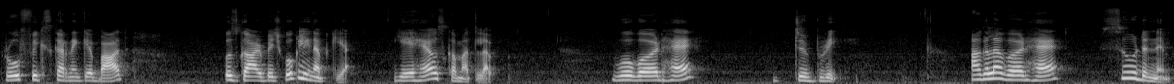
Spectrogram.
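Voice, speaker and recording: A young woman with an Indian accent teaching English pronunciation, explaining calmly and repeating each word slowly for practice. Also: medium pitch. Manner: spells out words slowly and repeats them for practice. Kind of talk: slow explanatory lesson.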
